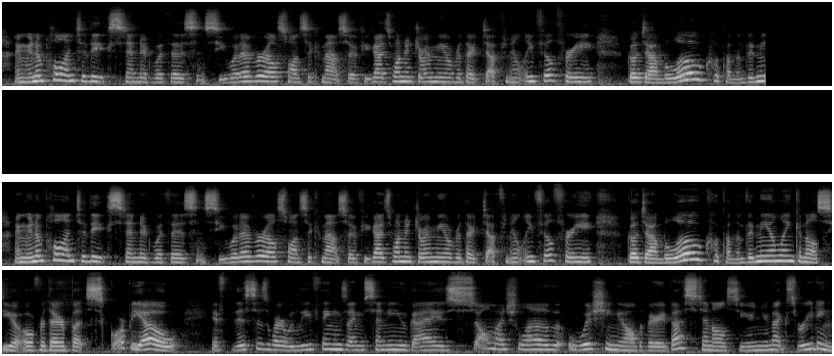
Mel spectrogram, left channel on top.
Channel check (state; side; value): drops out; left; at 7.7 s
